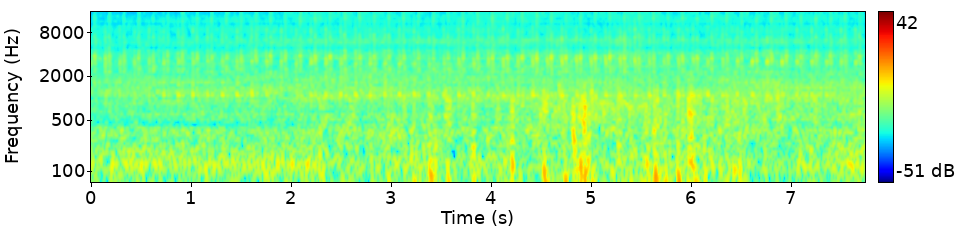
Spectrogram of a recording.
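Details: 2007 Ford Explorer Sport Trac at idle: uneven sharper knocks surfacing over the engine hum; knocking noise, cause unknown.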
